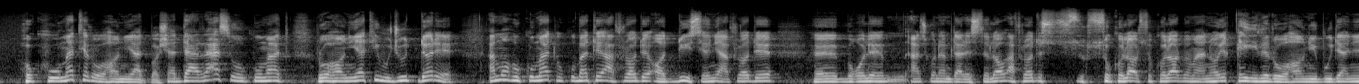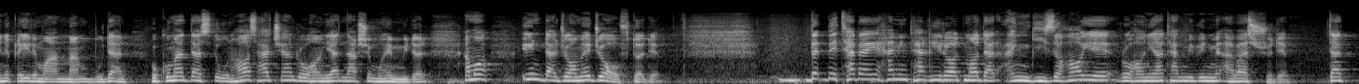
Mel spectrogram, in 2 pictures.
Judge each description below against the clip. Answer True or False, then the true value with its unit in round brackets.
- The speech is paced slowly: False (150 wpm)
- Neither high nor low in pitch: True (155 Hz)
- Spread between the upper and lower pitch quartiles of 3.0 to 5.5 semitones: True (5.2 semitones)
